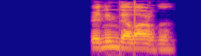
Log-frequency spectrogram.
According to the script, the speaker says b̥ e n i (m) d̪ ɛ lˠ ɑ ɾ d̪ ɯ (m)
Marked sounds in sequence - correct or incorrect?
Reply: correct, incorrect

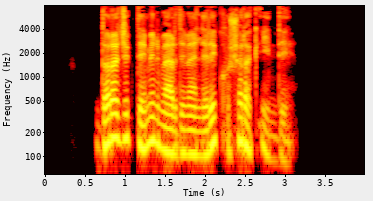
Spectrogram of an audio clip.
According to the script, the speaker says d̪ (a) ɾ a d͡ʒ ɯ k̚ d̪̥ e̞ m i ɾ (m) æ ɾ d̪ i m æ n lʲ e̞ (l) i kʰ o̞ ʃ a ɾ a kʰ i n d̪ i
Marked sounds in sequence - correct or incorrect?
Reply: correct, correct, incorrect

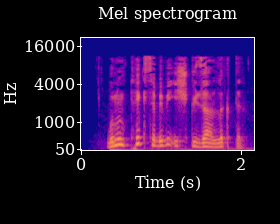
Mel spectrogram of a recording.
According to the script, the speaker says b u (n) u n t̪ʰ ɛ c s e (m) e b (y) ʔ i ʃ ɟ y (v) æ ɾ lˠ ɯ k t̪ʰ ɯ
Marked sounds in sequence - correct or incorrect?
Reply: correct, incorrect, incorrect, incorrect

